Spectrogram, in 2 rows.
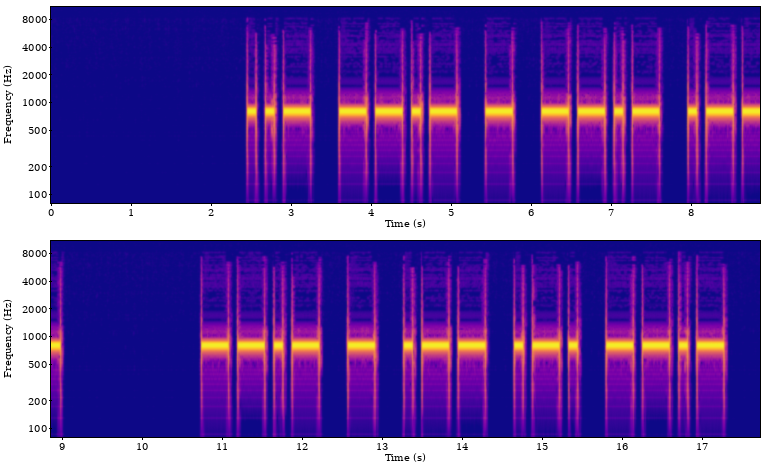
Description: Morse code, heard as a keyed tone, about 10 wpm, 800 Hz. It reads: UQTQW QTWRQ
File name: LEZIONI / 4 Q 10wpm 2210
